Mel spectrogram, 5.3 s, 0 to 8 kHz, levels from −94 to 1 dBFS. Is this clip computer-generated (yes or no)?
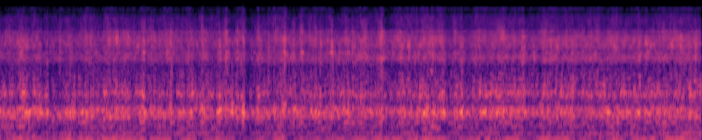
yes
